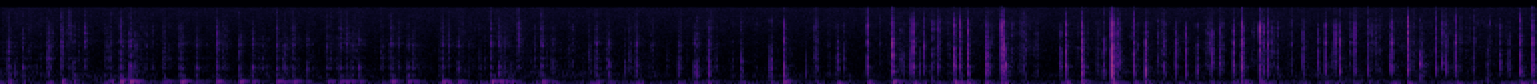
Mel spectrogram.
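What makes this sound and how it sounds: Fingertips and nails rapidly tap a small hollow cardboard box with a label. The result is a quiet, steady patter of quick, dry taps with a soft, hollow low thump beneath sharp, bright clicks that die away almost instantly.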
